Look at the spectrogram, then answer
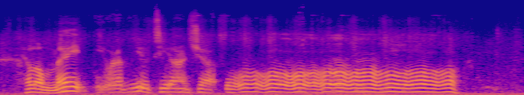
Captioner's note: growling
